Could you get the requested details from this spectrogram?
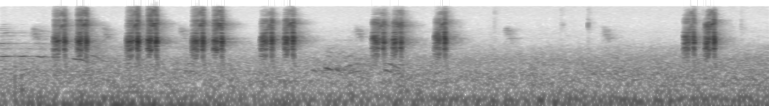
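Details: Loud Eurasian magpie met on a walk, giving short bursts of two or three harsh, grating notes, with several seconds of near silence before a last pair of rasps.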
